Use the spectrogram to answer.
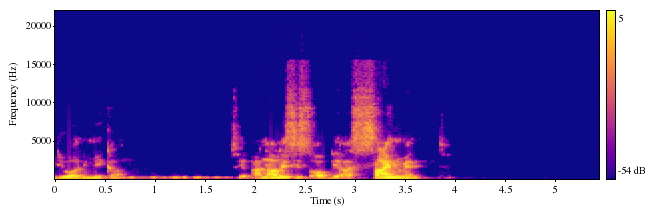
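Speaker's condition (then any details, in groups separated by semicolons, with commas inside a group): No condition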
